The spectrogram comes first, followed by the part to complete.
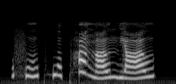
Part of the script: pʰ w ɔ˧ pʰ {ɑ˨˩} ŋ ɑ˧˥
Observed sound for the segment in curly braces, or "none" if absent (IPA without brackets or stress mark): ɑ˥˩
